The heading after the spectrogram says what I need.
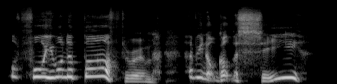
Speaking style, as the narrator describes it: he wailed in genuine anguish

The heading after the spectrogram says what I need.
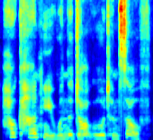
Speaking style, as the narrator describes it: Bellatrix gasped

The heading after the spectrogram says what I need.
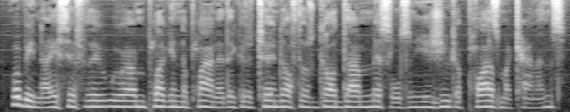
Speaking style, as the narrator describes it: Pegasus said in his gruff voice

